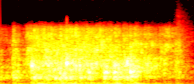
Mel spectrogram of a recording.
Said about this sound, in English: He flushed on that one. He wasted that water. You know he's going to pee again before the night's over. Why did he waste that couple of gallons? We're on that. It's, he's on city water. He don't even care.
